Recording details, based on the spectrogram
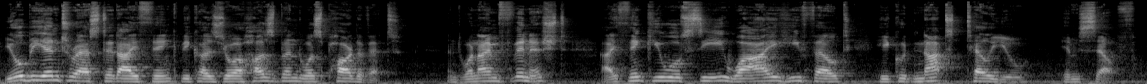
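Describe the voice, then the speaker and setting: A man voicing a wise, courteous rat leader in a storybook, explaining things in an unhurried, deliberate way. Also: mid-range voice, a bit bright. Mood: calm, explanatory. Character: wise, courteous male rat leader telling his history.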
